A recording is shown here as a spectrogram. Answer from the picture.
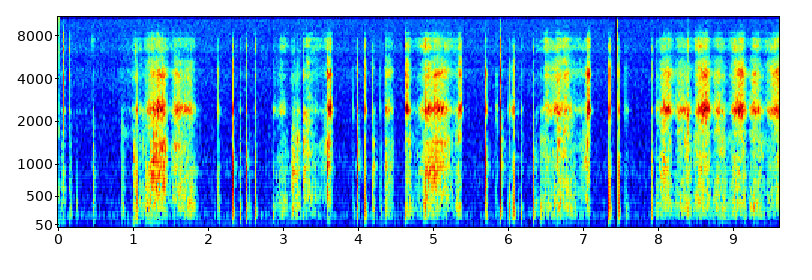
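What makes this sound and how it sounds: Long nails scratch and tap the light wooden lid of a small round wooden box with a woven cane side, likely hollow. Soft, hissy scratching bursts with a steady bright edge alternate with many sharp, dry taps that stop almost instantly.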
